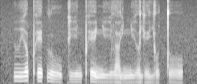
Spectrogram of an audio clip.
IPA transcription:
ʋi˧˥ə̯pʰe˧˥t̚luː˧˩ kiː˧npʰe˥˨ ɲiː˩ la˧˩jɲi˩˧ə̯je˩ jo˧˩t̚t̪o˧˩

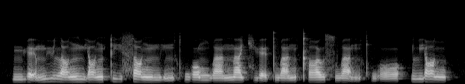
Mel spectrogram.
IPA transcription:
mɥɛ̰˨˩my˦ lɑ˨˦ŋmjɑ˨˦ŋt̪i˥˨sɑ˥˨ŋ mḭ˨˩nkʰwɔ˥˨mwä˨˦ n̪ä˥˨t͡ɕɥɛ̰˨˩t̪wa˨˦nkʰɑ˦ʊ̯ swa̰˨˩n kʰwɔ˨˦ | ljɑ˥˨ŋ

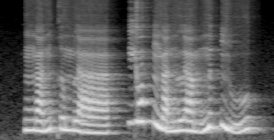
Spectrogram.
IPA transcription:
ŋa˨˩˦nkə˧mlaː˨˩ | jɔ˦˥k̚ŋa˨˩˨n la˨˩mnə˦˥k̚ɲu˨˩˦

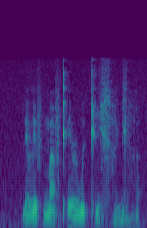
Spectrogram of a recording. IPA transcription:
ɾʲɐlefmafkʼeɹ wɨkʼixha̤ ɡʲa̤

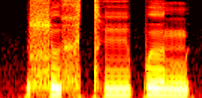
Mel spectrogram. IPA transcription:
ɬɨxtʰipɘn

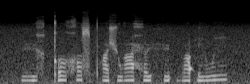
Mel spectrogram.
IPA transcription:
ɦy˨xkʼo˦˨xu˦sˤ pʰɑ˨ʃwɑ˦˨ħy˨ hy˨ʔbɑ˨ʔɾi˨ wi˦

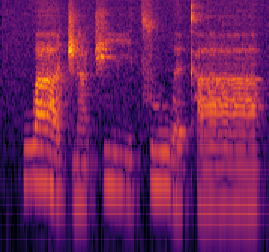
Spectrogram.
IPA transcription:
waː˦˨d͡ʒã˨t͡ʃiː˦˨ t͡su˦ wɛ˨kʰaː˦

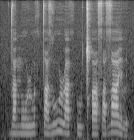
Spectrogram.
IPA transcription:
danoɹuθ tˤɯzuɹaθ ʔuǀʰʌsˤe zˤel

